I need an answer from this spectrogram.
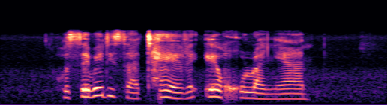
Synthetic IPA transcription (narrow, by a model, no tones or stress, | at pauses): hʊsebedisatʰaɛɣɛʔɪk͡xʰʊlwaɲaːna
